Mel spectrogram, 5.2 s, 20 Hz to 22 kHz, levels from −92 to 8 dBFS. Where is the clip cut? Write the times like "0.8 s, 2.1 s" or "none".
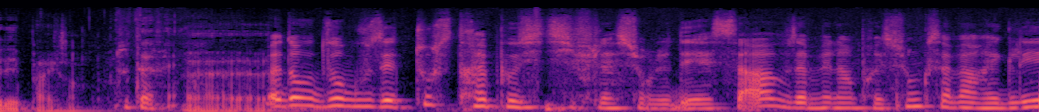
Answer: none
